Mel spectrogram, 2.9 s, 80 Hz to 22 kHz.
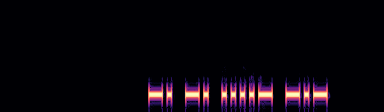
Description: Morse code, heard as a keyed tone, about 36 wpm, 700 Hz. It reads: NN4K
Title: USA Call Signs - 4 Characters - Repeated 3x - 35wpm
